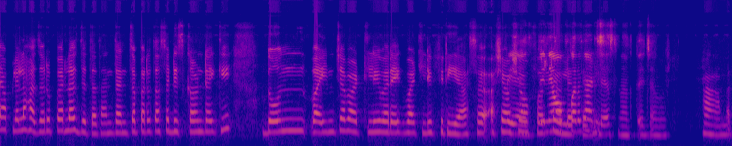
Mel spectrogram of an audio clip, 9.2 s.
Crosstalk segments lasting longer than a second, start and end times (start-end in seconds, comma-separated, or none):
6.3-7.5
